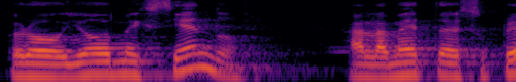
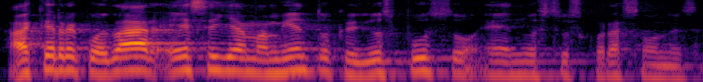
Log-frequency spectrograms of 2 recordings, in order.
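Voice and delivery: ordinary talk, nothing marked

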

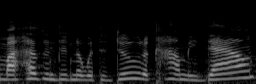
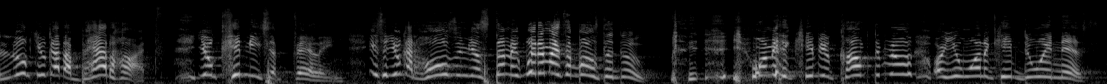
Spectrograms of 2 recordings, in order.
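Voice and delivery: louder, higher, blunt doctor impression without much accent; 11 semitones higher, 12 dB louder than usual. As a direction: play the curt doctor with the big accent, brusque. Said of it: "Armenian type doctor, a little short with a big accent".

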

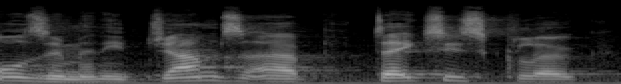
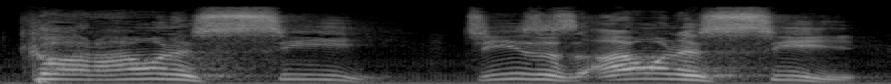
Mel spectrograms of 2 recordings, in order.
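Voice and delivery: lightly acted beggar's appeal; acted plea; 6 semitones higher than usual. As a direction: plead with raised pitch, drawing out the wish. Blind beggar's acted plea to Jesus.

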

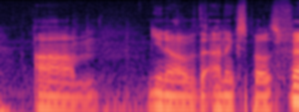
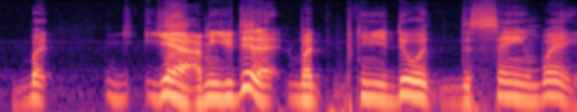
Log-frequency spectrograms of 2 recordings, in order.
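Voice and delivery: exasperated director; 8 semitones higher, 7 dB louder than usual. Retold or imitated. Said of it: "he's like".

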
